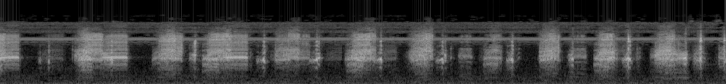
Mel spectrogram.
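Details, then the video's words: Wetland frog chorus at the waterside, raspy croaks coming in quick, irregular bursts, some longer and some clipped short, over a thin, constant high whine in the background. "Relax to the Sound of Croaking Frogs"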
